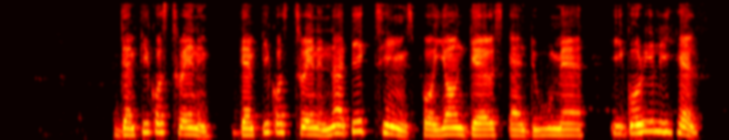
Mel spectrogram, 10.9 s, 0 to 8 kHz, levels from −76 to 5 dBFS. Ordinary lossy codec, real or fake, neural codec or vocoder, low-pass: none; real; none; 7.2 kHz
